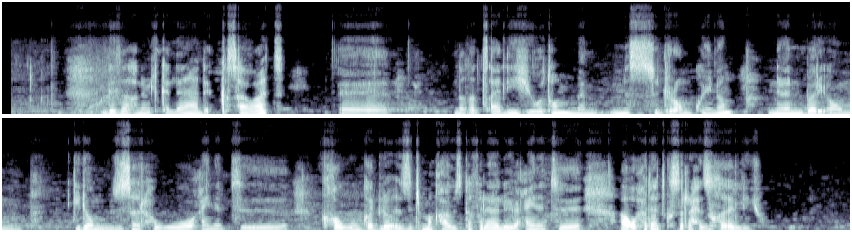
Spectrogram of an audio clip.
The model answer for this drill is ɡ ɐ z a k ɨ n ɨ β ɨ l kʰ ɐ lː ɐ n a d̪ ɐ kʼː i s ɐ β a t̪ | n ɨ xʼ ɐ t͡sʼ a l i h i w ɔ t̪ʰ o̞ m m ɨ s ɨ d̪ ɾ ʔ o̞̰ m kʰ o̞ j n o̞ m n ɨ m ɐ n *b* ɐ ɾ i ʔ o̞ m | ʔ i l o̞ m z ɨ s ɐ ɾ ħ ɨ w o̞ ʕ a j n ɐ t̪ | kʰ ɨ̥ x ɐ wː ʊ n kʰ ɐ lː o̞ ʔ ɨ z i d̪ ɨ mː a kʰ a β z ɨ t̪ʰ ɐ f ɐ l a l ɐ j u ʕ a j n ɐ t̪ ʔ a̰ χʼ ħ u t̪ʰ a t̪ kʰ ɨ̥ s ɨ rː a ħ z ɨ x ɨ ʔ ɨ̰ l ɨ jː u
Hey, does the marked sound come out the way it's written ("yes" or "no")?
yes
